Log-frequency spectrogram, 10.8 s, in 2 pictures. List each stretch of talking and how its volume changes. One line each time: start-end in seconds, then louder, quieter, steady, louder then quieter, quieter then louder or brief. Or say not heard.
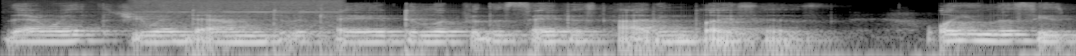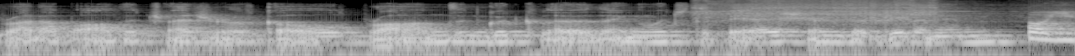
0.0-10.7 steady.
